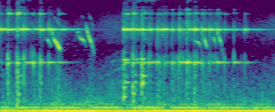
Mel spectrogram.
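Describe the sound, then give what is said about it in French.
A bell rung at a garden gate gives bright, high ringing tones in two bursts separated by a short pause, each burst made of several quick, chiming strikes. “Un après-midi, l'on sonne au portail.”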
